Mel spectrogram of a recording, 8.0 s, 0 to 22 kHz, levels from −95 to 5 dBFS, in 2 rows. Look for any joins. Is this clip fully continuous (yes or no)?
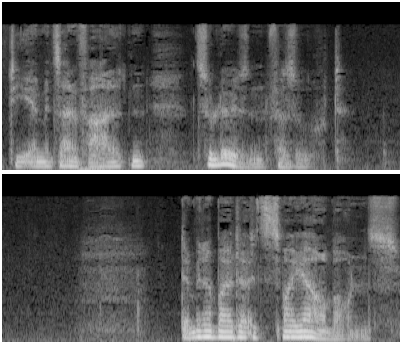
no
